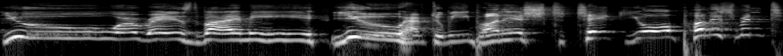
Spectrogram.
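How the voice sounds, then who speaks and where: A man performs a put-on character voice at an extremely high pitch. His intonation is lively, with hardly any pauses. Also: fairly slow pace. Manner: stern, scolding.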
